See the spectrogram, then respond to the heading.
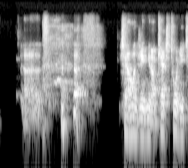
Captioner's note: laughing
